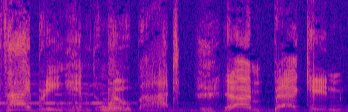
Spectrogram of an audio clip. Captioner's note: gulps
